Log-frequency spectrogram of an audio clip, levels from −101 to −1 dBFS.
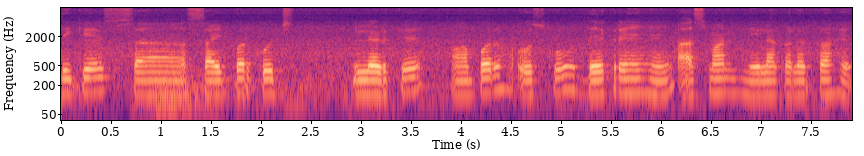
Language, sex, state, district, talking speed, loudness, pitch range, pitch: Hindi, male, Uttar Pradesh, Etah, 130 wpm, -21 LUFS, 125-135 Hz, 125 Hz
